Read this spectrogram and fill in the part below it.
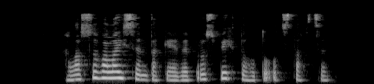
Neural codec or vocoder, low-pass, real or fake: none; 10.8 kHz; real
